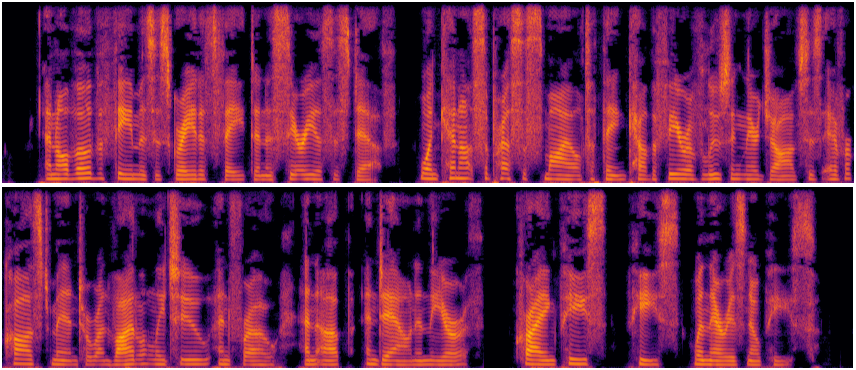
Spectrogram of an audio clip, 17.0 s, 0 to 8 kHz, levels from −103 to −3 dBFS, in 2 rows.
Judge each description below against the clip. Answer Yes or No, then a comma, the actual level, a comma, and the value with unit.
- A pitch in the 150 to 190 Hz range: Yes, medium, 185 Hz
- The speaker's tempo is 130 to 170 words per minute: No, average, 190 wpm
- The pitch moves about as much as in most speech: No, narrow, 2.3 semitones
